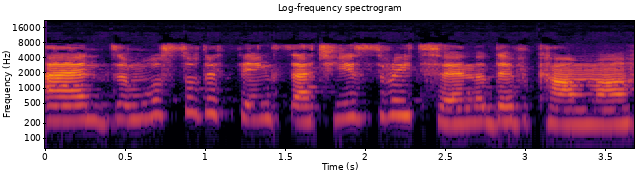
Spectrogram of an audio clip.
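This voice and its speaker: In an Italian accent, the speaker talks at a very slow pace with ordinary pitch variation. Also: woman. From Italy. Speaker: caller. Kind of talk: casual chat. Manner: halting.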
